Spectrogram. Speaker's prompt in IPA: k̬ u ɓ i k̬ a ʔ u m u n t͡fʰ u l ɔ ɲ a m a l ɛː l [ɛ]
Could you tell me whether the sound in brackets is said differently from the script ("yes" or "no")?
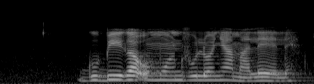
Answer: no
